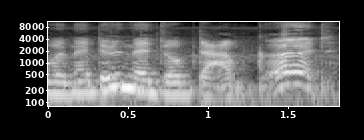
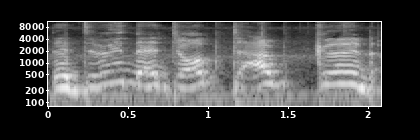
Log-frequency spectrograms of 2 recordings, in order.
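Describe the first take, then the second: First: Said in the usual way. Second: Higher, slower, leaning on damn good; sassy slowed emphasis on good; emphatic repeat. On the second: Real, not acted. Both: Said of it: "repeats for emphasis".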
